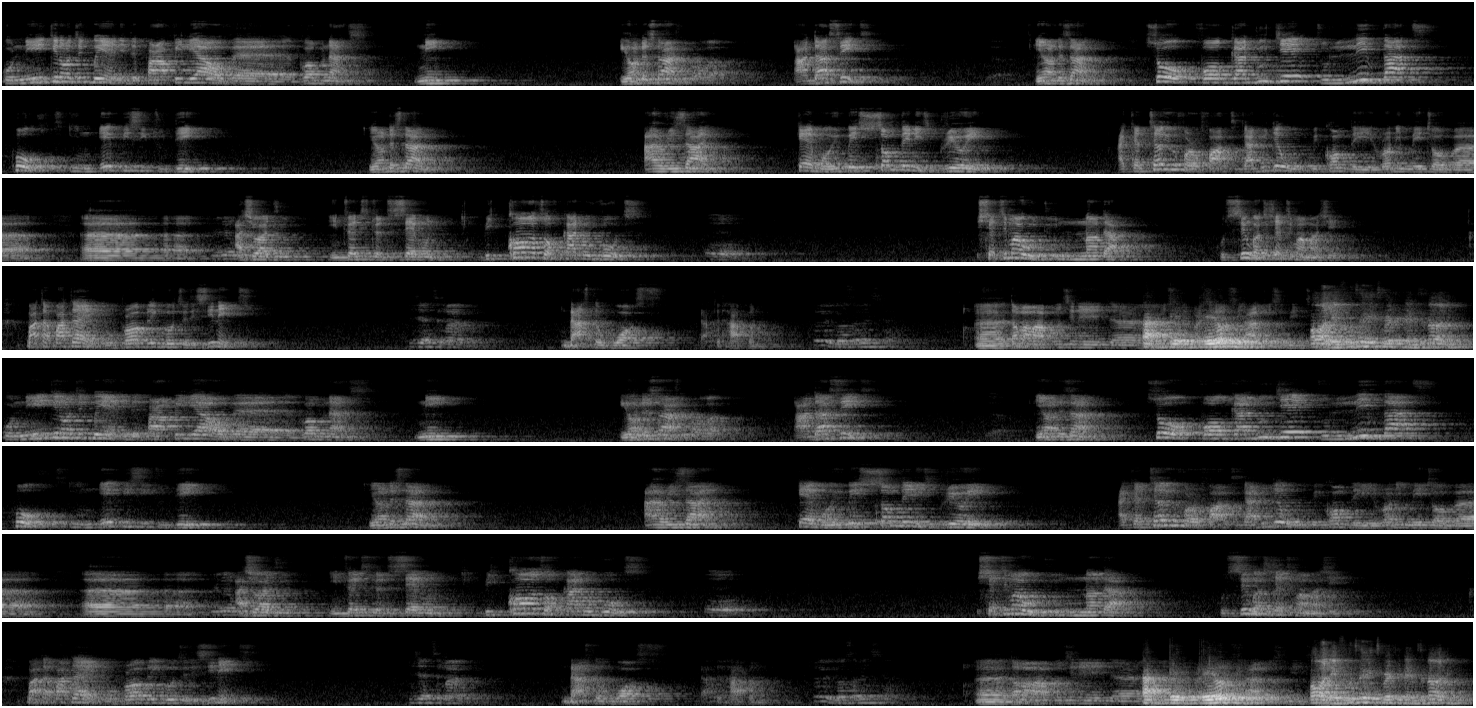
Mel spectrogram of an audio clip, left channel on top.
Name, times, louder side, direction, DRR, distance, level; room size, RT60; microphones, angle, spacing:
voice 1, 0.0-3.6 4.1-4.4 6.2-6.8 7.9-8.7 10.3-10.9 11.4-14.2 14.8-15.1 15.4-16.6 18.4-19.0 21.1-21.9 22.7-24.6 25.9-29.7 30.2-31.3 31.8-32.4 32.7-33.8 34.2-35.8 39.2-40.6 41.6-42.8 44.4-46.6 49.8-50.7 51.1-51.7 53.9-57.2, left 2 dB, 30° left, 3 dB, 0.4 m, -29 dB
voice 2, 6.2-7.2 9.8-10.0 31.5-31.9 36.5-36.8 48.2-48.9 51.2-51.3 52.3-53.1, equal, 25° right, -2 dB, 0.8 m, -39 dB
voice 3, 55.6-56.6 57.2-58.6, right 1 dB, 65° right, 0 dB, 0.8 m, -18 dB
6.2 x 3.2 x 2.4 m, 1.2 s
head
